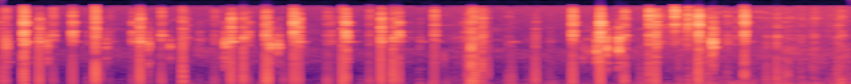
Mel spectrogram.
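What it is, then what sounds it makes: Gold-plated metal lamp. Fingernails tap the handle, lid and body of a gold-plated metal magic lamp held up in the air. The result is a quick run of bright, clinking metallic taps with very short ring and a faint low rumble underneath.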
